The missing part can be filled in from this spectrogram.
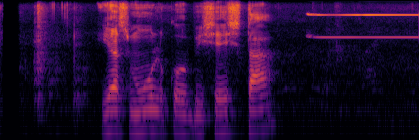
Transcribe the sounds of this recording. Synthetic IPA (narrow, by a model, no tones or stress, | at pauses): jəsmuːlkobɪʃeːʃt̪aː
